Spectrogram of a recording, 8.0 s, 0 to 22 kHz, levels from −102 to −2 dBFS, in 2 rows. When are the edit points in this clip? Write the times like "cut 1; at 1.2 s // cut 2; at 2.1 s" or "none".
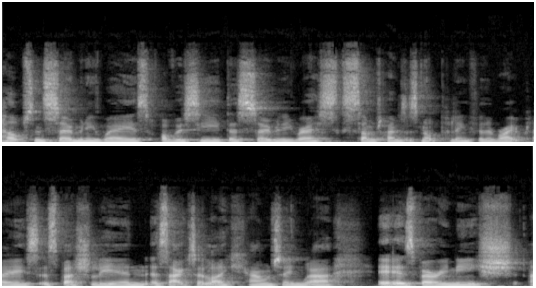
none

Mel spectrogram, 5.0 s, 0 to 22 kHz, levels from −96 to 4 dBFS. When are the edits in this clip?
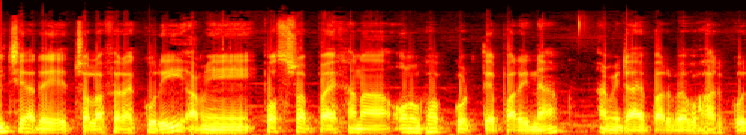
cut 1; at 1.7 s

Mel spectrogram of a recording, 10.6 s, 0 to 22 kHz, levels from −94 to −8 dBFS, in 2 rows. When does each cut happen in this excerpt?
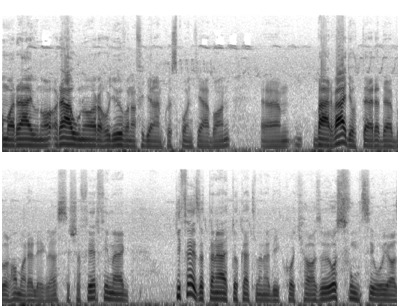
none

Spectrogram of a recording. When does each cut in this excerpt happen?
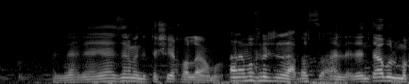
none

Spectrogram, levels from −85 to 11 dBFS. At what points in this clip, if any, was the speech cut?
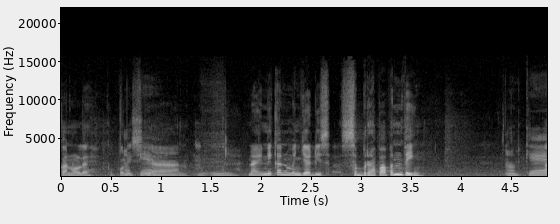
cut 1; at 2.7 s

